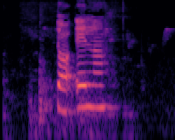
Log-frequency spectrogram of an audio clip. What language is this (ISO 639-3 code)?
ajg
